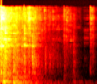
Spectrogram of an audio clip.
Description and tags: verre brisé broken glass
verre, bris, glass, broken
